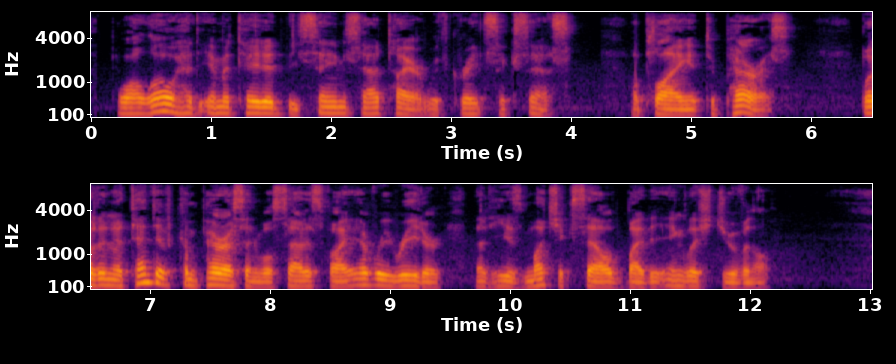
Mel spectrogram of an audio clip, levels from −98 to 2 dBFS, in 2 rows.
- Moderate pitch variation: Yes, average, 3.8 semitones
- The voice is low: Yes, low, 115 Hz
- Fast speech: No, average, 140 wpm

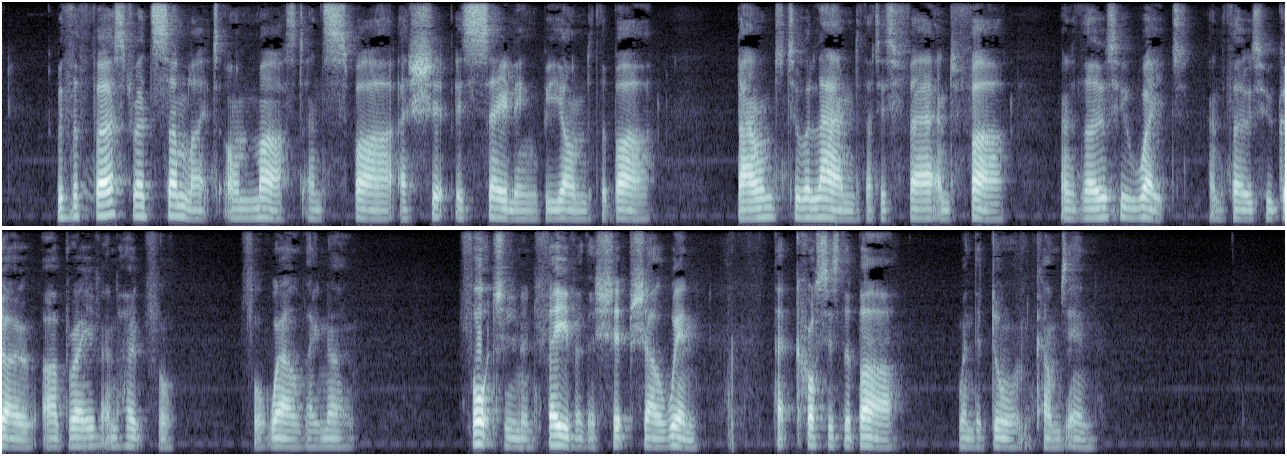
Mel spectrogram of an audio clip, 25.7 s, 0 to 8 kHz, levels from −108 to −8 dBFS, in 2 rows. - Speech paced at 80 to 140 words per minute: Yes, slow, 135 wpm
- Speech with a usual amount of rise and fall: No, narrow, 1.9 semitones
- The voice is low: Yes, low, 115 Hz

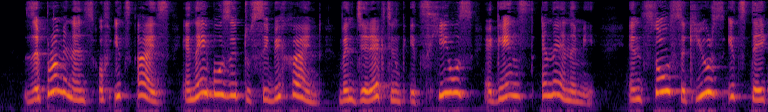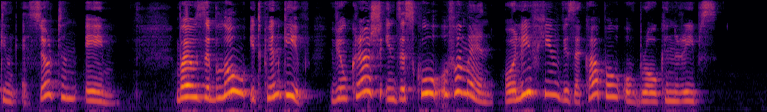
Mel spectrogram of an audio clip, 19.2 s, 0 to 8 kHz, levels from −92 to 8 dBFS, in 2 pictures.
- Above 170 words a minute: No, average, 150 wpm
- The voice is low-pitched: No, very high, 285 Hz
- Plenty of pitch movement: Yes, wide, 8.0 semitones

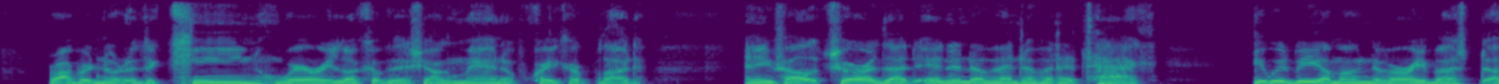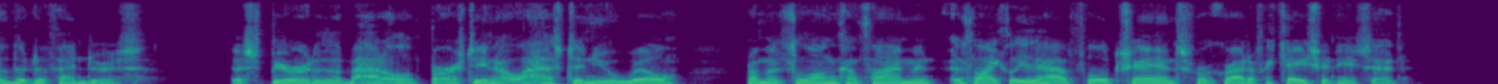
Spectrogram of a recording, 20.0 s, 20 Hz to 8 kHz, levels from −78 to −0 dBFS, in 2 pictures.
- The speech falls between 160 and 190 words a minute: Yes, average, 175 wpm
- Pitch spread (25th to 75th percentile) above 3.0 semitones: Yes, average, 4.1 semitones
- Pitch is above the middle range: No, low, 115 Hz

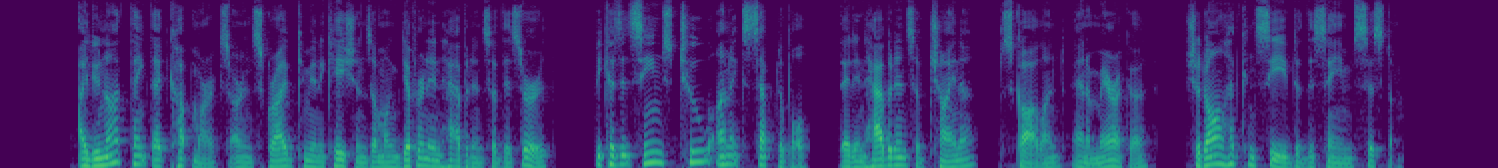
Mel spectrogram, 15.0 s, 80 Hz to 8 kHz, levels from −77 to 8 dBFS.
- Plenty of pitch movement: Yes, wide, 6.3 semitones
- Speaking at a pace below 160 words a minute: Yes, average, 145 wpm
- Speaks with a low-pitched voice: Yes, low, 105 Hz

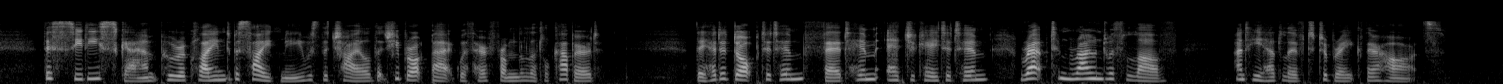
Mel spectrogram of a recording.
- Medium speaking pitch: No, high, 195 Hz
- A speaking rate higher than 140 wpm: Yes, average, 165 wpm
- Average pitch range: No, wide, 5.9 semitones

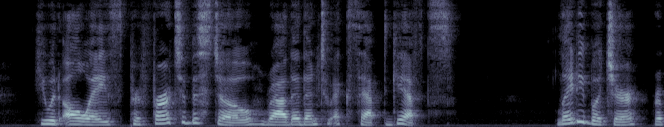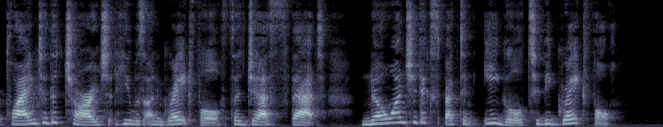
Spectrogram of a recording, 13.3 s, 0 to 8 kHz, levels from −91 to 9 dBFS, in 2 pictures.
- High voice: Yes, high, 200 Hz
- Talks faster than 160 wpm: No, average, 145 wpm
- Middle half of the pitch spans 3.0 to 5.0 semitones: No, wide, 5.4 semitones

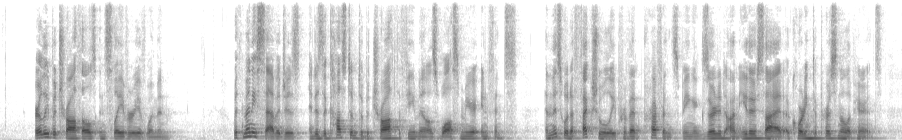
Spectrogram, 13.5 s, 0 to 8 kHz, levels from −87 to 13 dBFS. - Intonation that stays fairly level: No, average, 3.0 semitones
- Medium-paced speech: Yes, average, 155 wpm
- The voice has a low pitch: Yes, low, 115 Hz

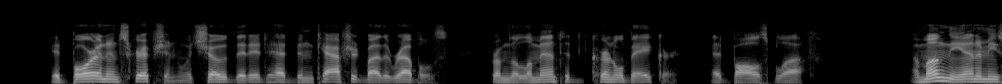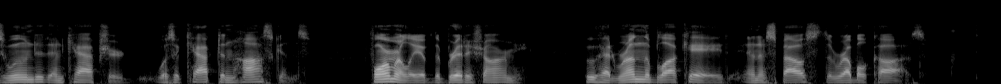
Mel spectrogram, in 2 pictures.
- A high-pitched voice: No, low, 105 Hz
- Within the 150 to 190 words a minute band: No, average, 140 wpm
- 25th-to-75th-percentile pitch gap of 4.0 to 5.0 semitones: No, average, 3.0 semitones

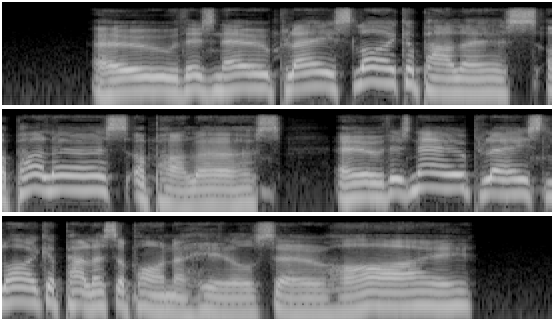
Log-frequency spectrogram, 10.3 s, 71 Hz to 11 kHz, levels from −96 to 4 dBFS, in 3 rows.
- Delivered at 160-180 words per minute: No, slow, 135 wpm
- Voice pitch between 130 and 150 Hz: Yes, medium, 140 Hz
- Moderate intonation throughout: No, wide, 6.0 semitones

